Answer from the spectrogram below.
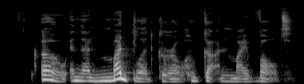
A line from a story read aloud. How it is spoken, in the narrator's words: snapped her fingers in afterthought, continuing with her list as if she'd said nothing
